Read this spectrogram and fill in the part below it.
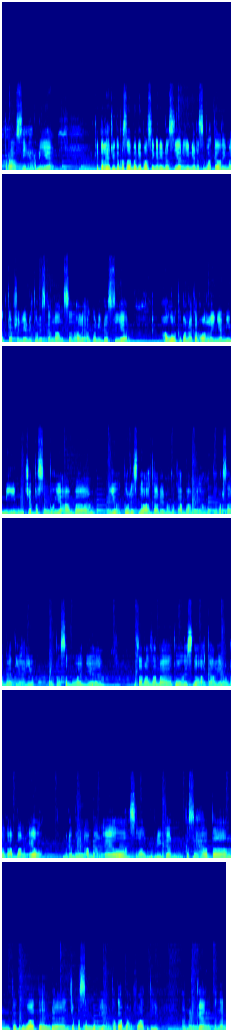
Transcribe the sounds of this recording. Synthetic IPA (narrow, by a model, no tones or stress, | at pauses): pɾasiɦɛrnia̰ | kit̪aliɦat̪̚d͡ʒuɡapərsabat̪̚dipasiŋanindost̪iariniadasəbuahkalimat̪̚kɛp̚t͡ʃɔnjaŋdit̪ulɪskanlaŋsʊŋo̰lɛ̰ha̰kʊnindost̪iar | halawkəpənakanʔɔnlajnɲamimɪnt͡ʃəpəsəmbʊɦja̰ʔabaŋjʊʔt̪ulɪsdoʔahkalianunt̪ʊka̰baŋɛlt̪upərsabat̪jahjʊʔ | unt̪ʊk̚səmuaɲa | samas̬amat̪ulɪsdo̰ʔahkalianṵnt̪ʊka̰baŋɛl | mudamudana̰baŋɛlsəlaludibəɾikankəseɦat̪ankəkuat̪andant͡ʃəpət̪səmbʊhja̰ṵnt̪ʊkabaŋfat̪i | anaɡant̪əŋan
